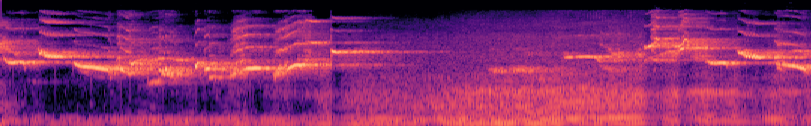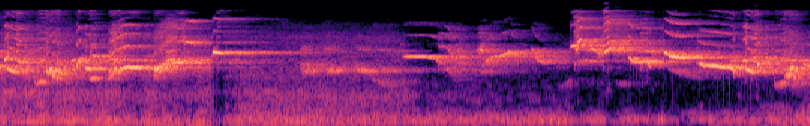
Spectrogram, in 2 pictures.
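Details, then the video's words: Breeding-condition white-rumped shama singing vigorously in ngeplong style, three bursts of rich, fast whistled and chattered phrases separated by quieter pauses with soft background hum. "GACORNYA BURUNG LAGI OVER BIRAHI CUMA NGEPLONG"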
